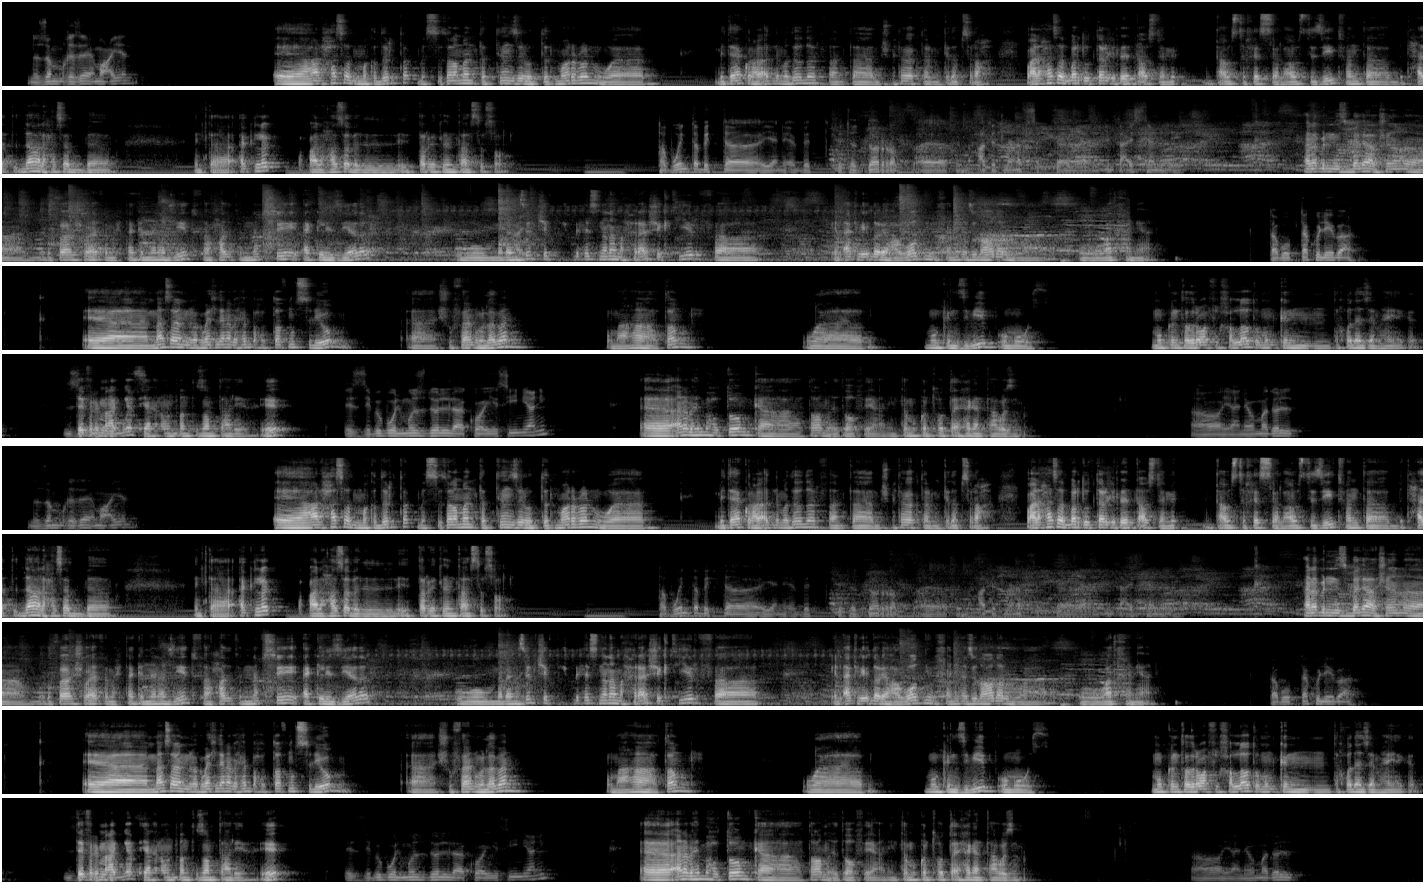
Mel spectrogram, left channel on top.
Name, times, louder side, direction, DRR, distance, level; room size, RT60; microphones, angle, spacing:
voice 1, 0.3-1.4 11.3-11.5 20.8-26.0 33.5-33.7 41.1-42.0 57.5-58.2 60.3-62.3 68.7-69.7, left 4 dB, 65° left, 0.6 m, -34 dB
voice 2, 2.7-6.6 7.1-11.7 12.0-15.8 16.1-17.0 17.3-19.3 26.7-26.8 27.2-32.2 32.5-36.4 36.7-39.9 43.4-46.1 46.7-47.9 48.7-49.6 50.6-51.4 51.9-53.0 54.1-56.8 57.6-59.7 63.2-67.0, right 2 dB, 25° right, 0.6 m, -24 dB
sound 1, 6.6-25.1, equal, 80° left, 1.8 m, -49 dB
sound 2, 22.5-39.7, left 3 dB, 20° left, 0.7 m, -37 dB
sound 3, 31.5-37.3, right 2 dB, 45° right, 4.6 m, -46 dB
16.5 x 5.9 x 4.7 m
head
